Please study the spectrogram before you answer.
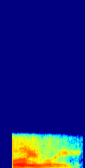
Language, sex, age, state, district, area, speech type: Marathi, male, 60+, Maharashtra, Mumbai Suburban, urban, conversation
